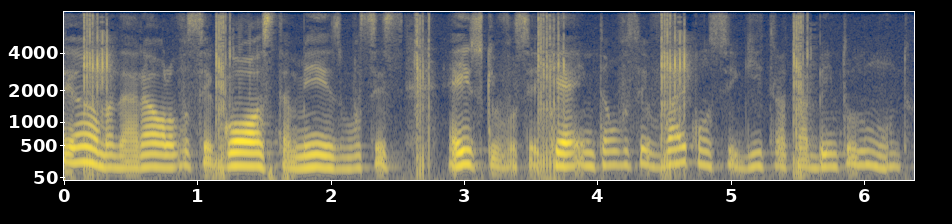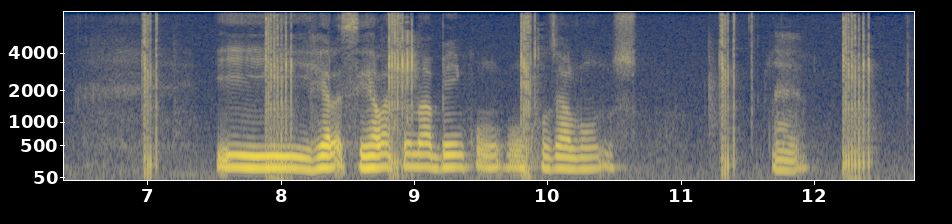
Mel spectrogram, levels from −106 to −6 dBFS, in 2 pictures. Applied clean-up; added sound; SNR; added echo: none; Fart; 15 dB; none.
